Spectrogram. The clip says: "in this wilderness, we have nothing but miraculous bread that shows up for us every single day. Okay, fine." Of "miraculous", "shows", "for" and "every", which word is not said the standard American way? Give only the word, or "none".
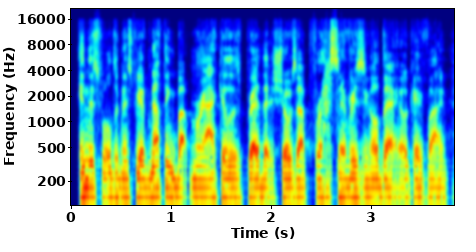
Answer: none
